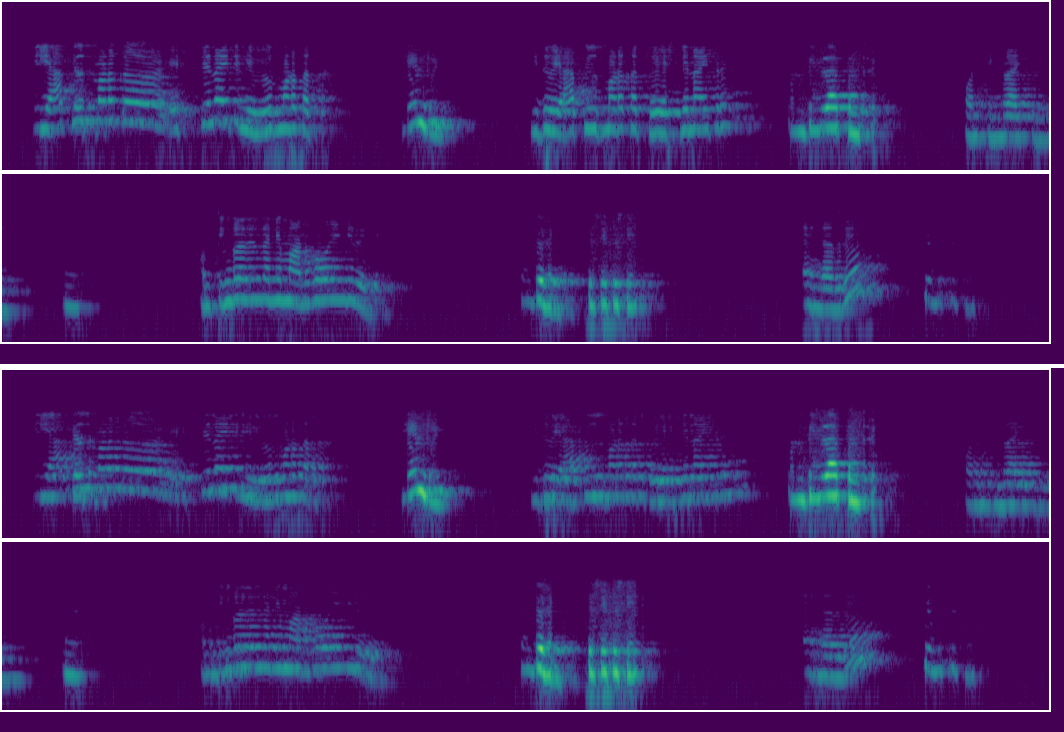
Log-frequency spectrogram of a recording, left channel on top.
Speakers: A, on the left (about 65°); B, on the right (about 25°).
A: ಈ ಆಪ್
B: ಕೇಳ್ತದ್ರಿ
A: ಯೂಸ್ ಮಾಡಕ ಎಷ್ಟ್ ದಿನ ಐತಿ ನೀವ್ ಯೂಸ್ ಮಾಡಕತ್
B: ಏನ್ರಿ
A: ಇದು ಯಪ್ ಯೂಸ್ ಮಾಡಕತ್ ಎಷ್ಟ್ ದಿನ ಆಯತ್ರಿ
B: ಒಂದು ತಿಂಗ್ಲ್ ಆಯ್ತೇನ್ರೀ
A: ಒಂದ್ ತಿಂಗ್ಲ್ ಆಯ್ತ್ರಿ
B: ಹ್ಮ್
A: ಒಂದ್ ತಿಂಗಳದಿಂದ ನಿಮ್ಮ ಅನುಭವ ಹೆಂಗಿದೀರಿ
B: <unintelligible> ಹ ಸ ಖುಷ
A: ಹೆಂಗಾದ್ರಿ
B: <unintelligible> ಸರಿ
